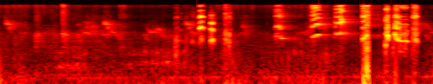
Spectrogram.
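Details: Lovebirds kept in a garden aviary with a pond, waiting for corn at lunchtime; busy chatter of sharp, high squeaky chirps building toward the end, with a thump and some flutter.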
